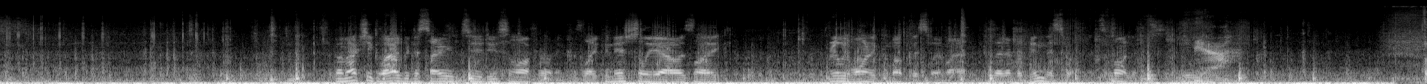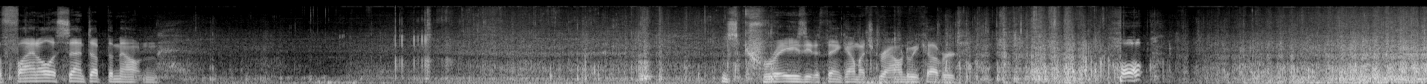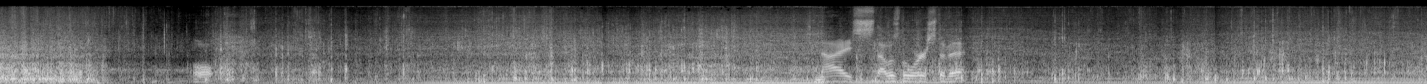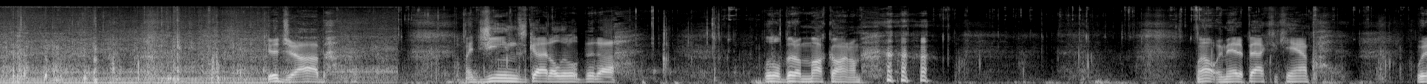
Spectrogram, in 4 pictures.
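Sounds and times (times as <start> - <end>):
off-road vehicle engine: 0.0 - 57.0
tyres crackling over stones: 0.0 - 57.0.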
